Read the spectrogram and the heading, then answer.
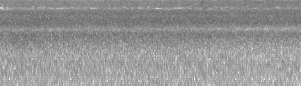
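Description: A steady, continuous rush of ocean waves washing onto shore, a soft, even hiss of surf with no distinct breaks, heard alone without any talking.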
